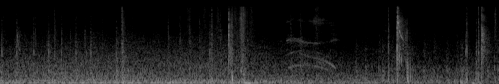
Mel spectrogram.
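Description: Rapid bursts of grease gun fire in a multiplayer war video game, a string of sharp cracks and shots spread across the moment, mixed with other distant gunfire and battle noise.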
